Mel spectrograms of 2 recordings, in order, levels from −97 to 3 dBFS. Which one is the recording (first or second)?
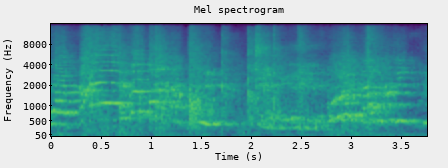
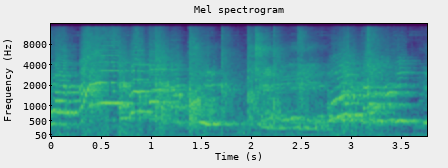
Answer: second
